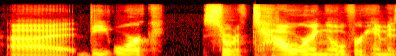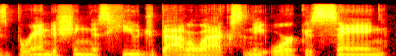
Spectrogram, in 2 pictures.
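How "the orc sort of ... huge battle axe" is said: normal talking voice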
